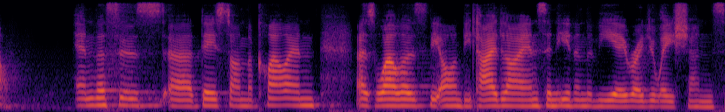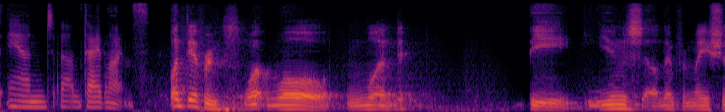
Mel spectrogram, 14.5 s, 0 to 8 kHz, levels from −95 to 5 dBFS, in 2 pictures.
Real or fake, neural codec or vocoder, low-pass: fake; codec, 16 kHz, 0.5 kbps, X-Codec, HuBERT features, trained on balanced general audio; 7.2 kHz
